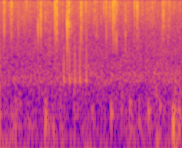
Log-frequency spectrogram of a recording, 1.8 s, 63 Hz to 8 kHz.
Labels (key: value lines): label: biophony, rattle response
recorder: SoundTrap 500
